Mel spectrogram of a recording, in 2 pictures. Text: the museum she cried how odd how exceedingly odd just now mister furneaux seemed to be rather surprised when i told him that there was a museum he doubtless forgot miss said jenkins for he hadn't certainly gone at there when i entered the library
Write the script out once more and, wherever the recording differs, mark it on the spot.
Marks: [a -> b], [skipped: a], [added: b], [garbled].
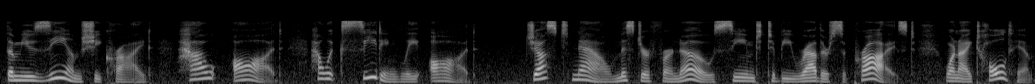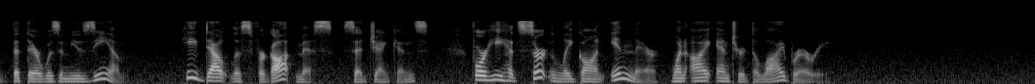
the museum she cried how odd how exceedingly odd just now mister furneaux seemed to be rather surprised when i told him that there was a museum he doubtless forgot miss said jenkins for he [hadn't -> had] certainly gone [at -> in] there when i entered the library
